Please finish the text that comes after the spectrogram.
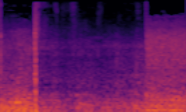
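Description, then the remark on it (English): A train rumbles past in a steady, heavy low roar, broken by two sharp clanking bangs, one early and one near the end. No one speaks. “Hold on, the train coming.”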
